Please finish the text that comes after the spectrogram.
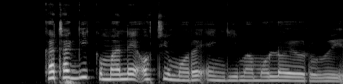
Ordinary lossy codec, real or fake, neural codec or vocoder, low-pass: none; real; none; 19.8 kHz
